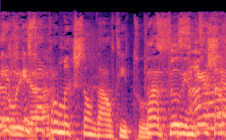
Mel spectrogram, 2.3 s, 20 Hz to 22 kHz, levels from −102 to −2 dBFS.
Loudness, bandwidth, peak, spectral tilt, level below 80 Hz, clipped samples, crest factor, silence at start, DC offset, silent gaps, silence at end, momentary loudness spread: -16 LUFS; 15.5 kHz; -4 dBFS; -4 dB/octave; -40 dBFS; under 0.1%; 12 dB; 0 s; under 0.1%; none; 0 s; 4 LU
